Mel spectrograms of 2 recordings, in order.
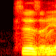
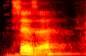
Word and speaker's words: SZA: SZA, yeah. SZA.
